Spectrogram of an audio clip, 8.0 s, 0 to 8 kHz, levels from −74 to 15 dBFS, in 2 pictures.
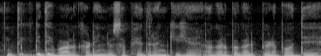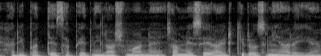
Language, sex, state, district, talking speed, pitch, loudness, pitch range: Hindi, male, Bihar, Araria, 185 wpm, 110 Hz, -16 LUFS, 105-110 Hz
